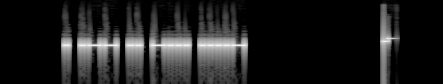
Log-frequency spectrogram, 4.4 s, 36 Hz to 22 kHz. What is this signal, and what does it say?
Morse code, heard as a keyed tone, about 30 wpm, 700 Hz. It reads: EWIB4
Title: Five Challenging Letter-Number Combinations 30wpm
